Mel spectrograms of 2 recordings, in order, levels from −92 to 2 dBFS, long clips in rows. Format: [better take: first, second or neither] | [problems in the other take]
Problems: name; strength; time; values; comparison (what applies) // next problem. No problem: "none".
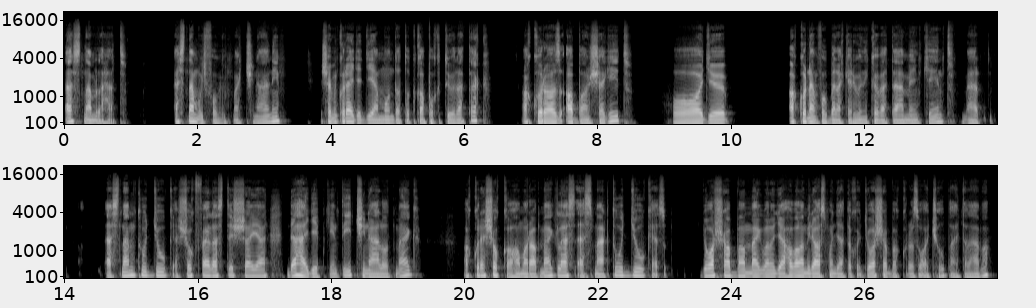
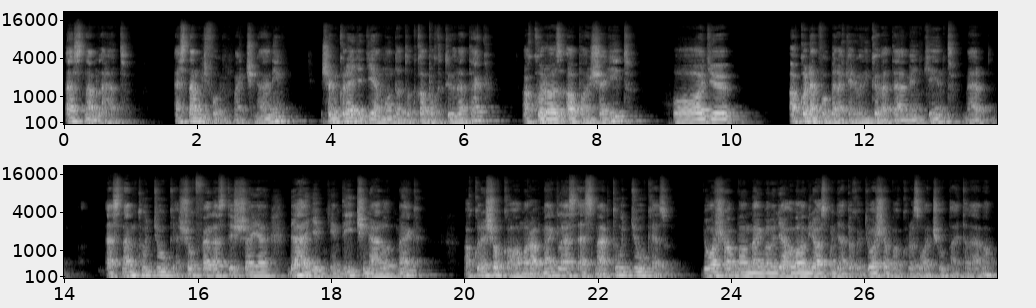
first | room echo; slight; dies away in 0.4 s // off-mic speech; far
